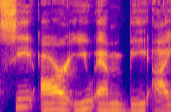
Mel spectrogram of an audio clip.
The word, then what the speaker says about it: Crumbie: And that is spelled C R U M B I E Crumby Street. Sometimes the name Crumbi is is uh spelled alternatively as Crombi with an O instead of a U.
